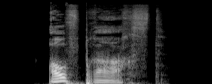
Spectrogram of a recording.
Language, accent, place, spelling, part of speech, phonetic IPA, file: German, Germany, Berlin, aufbrachst, verb, [ˈaʊ̯fˌbʁaːxst], De-aufbrachst.ogg
- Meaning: second-person singular dependent preterite of aufbrechen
